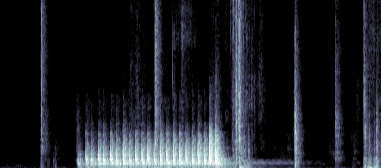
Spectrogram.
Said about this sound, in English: Get that right up to the mic so they can hear you unseal it. Oh, okay. Let's do this. Taking the tape off.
